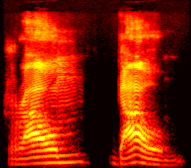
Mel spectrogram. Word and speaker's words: Raum Gaum: The following mantra, Raum Gaum, is most effective for dream recall. Saman Vior explained how each word is divided and prolonged into 2 syllables, like this. Ra, Om, Ga, Om. Do not worry about whether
